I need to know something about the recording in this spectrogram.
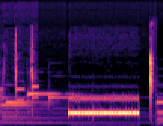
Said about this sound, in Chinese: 于是他赶紧打通了前台的电话。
